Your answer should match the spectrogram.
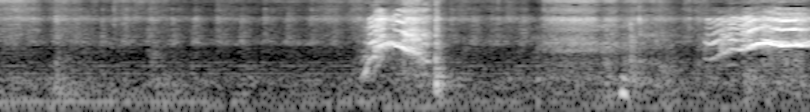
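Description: A baby's high-pitched squeals, twice: a short falling squeal about two seconds in and a rising one near the end.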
